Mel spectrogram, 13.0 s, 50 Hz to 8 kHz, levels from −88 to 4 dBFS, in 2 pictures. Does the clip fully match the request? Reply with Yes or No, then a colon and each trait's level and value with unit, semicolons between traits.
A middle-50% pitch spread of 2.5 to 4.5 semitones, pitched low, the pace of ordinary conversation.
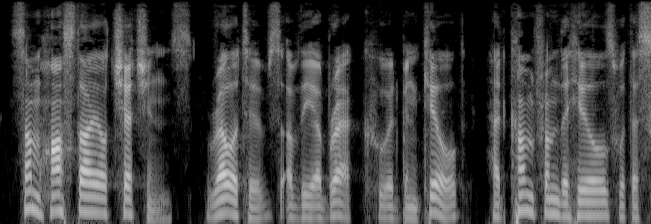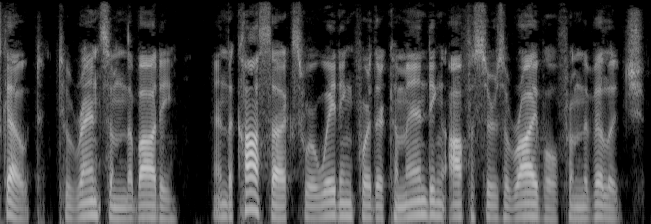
Yes: average, 3.7 semitones; low, 115 Hz; average, 165 wpm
